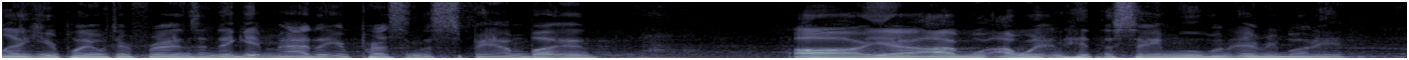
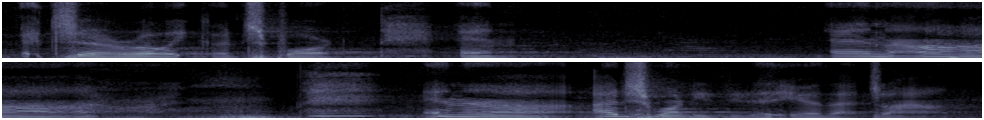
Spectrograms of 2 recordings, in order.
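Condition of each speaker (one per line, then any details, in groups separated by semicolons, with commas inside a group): No condition
Cerebral palsy; from birth, weak legs, uses walker; walker lifelong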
